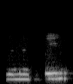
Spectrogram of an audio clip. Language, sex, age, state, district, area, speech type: Hindi, female, 18-30, Uttar Pradesh, Azamgarh, urban, conversation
